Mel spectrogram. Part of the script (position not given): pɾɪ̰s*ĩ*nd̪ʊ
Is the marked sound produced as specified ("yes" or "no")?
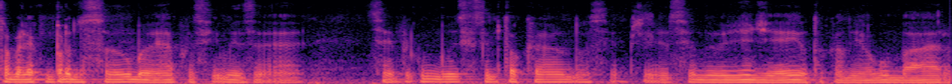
no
